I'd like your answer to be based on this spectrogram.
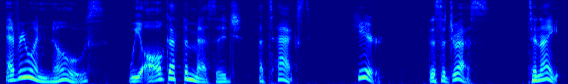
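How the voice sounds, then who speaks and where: A man voicing an excitable, obsessed male fan who talks in an eager, insistent way with a rising pitch. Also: a little slow, slightly rough, no room sound, clean studio sound, exaggerated voice. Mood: excited.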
